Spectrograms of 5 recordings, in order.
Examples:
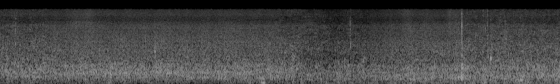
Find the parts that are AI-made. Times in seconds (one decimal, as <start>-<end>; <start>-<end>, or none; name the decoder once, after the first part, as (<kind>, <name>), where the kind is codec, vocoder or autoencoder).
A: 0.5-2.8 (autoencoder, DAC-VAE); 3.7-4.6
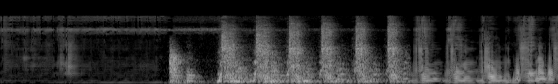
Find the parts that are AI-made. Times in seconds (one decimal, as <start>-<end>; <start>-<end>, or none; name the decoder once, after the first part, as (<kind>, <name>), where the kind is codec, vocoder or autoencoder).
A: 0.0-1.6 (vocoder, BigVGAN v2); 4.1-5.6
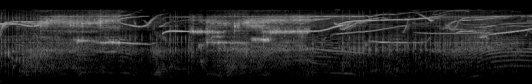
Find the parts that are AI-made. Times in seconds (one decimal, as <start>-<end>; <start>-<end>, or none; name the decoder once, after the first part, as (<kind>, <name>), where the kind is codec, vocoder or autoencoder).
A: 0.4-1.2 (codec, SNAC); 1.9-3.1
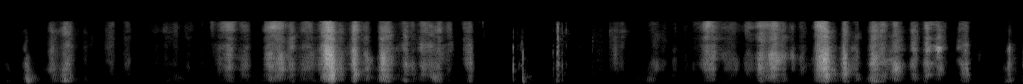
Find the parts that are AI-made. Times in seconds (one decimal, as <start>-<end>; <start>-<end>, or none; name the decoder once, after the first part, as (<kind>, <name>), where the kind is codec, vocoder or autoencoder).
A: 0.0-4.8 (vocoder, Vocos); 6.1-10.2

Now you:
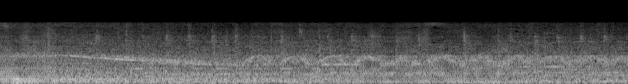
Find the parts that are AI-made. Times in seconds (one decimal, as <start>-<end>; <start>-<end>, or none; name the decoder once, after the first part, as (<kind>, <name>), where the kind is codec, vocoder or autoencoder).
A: 0.0-0.5 (codec, ZipCodec); 3.6-5.1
